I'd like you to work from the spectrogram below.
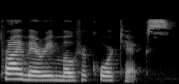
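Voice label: "Primary motor cortex", English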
